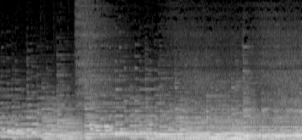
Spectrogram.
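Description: Grand piano playing a contemporary classical solo piece: dense, overlapping notes ring into one another, and the line moves lower in the middle.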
